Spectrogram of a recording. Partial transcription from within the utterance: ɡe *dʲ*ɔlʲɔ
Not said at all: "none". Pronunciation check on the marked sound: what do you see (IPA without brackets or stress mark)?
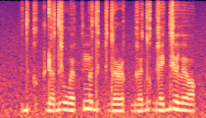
dʲ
